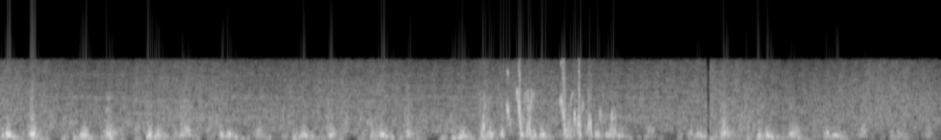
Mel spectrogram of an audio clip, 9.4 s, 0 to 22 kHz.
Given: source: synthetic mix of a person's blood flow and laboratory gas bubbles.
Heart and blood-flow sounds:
Doppler ultrasound of blood flow; precordium
4.78-4.88 s: bubbles
4.99-5.36 s: bubbles
5.58-6.19 s: bubbles
From the record:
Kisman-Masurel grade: 222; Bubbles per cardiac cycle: several, 3 to 8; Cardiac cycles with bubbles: 10 to 50%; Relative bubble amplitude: moderate (0.250 to 0.450); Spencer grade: 2 (many but less than half of the cardiac periods contain bubble signals, singularly or in groups); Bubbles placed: anywhere in the cardiac cycle

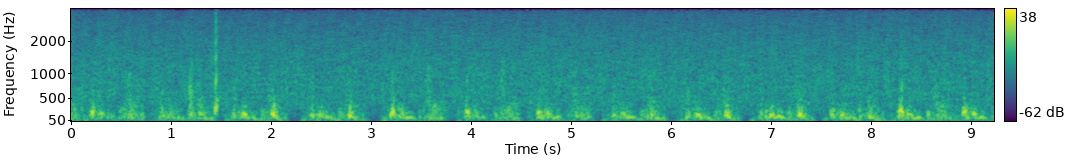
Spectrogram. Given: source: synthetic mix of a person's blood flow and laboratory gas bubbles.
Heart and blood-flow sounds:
Doppler ultrasound of blood flow; precordium
1.17-1.25 s: bubbles
1.42-1.52 s: bubbles
From the record:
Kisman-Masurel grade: 113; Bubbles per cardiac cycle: 1 to 2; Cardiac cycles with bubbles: 1 to 10%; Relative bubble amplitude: loud (0.450 to 0.775); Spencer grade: 1 (occasional bubble signal discernible with the cardiac motion signal, with majority of cardiac periods free of bubbles); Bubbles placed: anywhere in the cardiac cycle

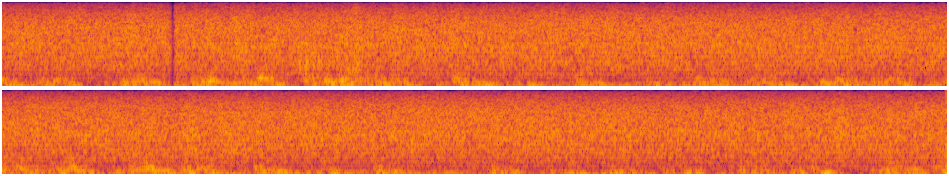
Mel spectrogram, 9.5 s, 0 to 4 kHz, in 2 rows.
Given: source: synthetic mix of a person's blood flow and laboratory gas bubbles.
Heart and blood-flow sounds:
Doppler ultrasound of blood flow; precordium
1.27-1.40 s: bubbles
1.45-1.92 s: bubbles
From the record:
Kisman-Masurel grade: 222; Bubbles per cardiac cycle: several, 3 to 8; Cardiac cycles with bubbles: 10 to 50%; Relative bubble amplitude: moderate (0.250 to 0.450); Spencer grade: 2 (many but less than half of the cardiac periods contain bubble signals, singularly or in groups); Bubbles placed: anywhere in the cardiac cycle

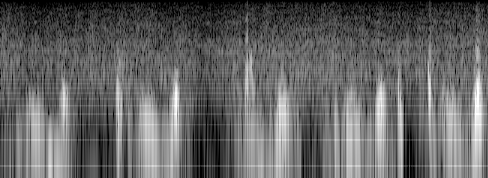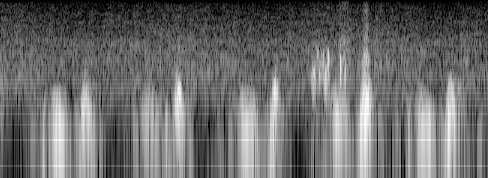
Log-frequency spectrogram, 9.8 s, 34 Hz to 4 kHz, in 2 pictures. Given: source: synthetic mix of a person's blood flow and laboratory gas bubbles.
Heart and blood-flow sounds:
Doppler ultrasound of blood flow; precordium
1.16-1.24 s: bubbles
2.44-2.56 s: bubbles
3.96-4.03 s: bubbles
4.25-4.33 s: bubbles
7.98-8.18 s: bubbles
8.25-8.38 s: bubbles
From the record:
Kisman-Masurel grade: 123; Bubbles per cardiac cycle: 1 to 2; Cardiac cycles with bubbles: 10 to 50%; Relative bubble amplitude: loud (0.450 to 0.775); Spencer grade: 2 (many but less than half of the cardiac periods contain bubble signals, singularly or in groups); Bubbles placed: only in the low amplitude regions of the cardiac cycle

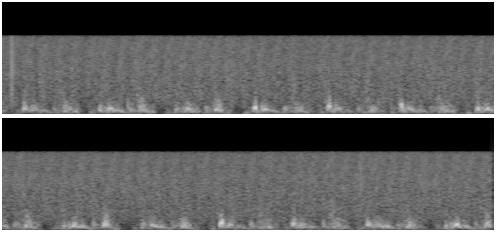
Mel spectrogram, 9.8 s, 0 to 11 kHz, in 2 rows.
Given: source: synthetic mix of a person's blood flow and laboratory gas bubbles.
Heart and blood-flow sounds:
Doppler ultrasound of blood flow; precordium
1.26-1.43 s: bubbles
From the record:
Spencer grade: 1 (occasional bubble signal discernible with the cardiac motion signal, with majority of cardiac periods free of bubbles); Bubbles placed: anywhere in the cardiac cycle

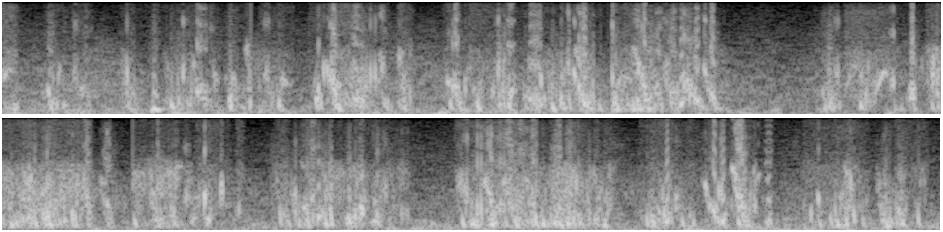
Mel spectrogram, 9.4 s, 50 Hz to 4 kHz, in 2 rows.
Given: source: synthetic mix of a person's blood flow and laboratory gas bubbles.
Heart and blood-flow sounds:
Doppler ultrasound of blood flow; subclavian vein
0.00-0.10 s: bubbles
0.21-0.46 s: bubbles
0.57-1.25 s: bubbles
1.28-1.46 s: bubbles
1.53-2.07 s: bubbles
2.19-3.61 s: bubbles
4.08-5.32 s: bubbles
5.34-5.92 s: bubbles
6.05-6.74 s: bubbles
6.96-7.78 s: bubbles
7.88-8.57 s: bubbles
8.70-9.32 s: bubbles
From the record:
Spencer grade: 4 (maximum detectable bubble signal sounding continuously throughout systole and diastole of every cardiac period, and overriding the amplitude of the normal cardiac signals); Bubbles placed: anywhere in the cardiac cycle

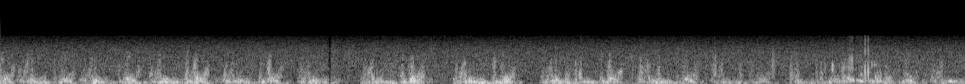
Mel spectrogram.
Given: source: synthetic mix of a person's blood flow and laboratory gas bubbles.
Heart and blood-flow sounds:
Doppler ultrasound of blood flow; precordium
8.28-8.95 s: bubbles
From the record:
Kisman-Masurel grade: 213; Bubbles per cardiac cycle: several, 3 to 8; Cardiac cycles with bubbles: 1 to 10%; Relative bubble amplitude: loud (0.450 to 0.775); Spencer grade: 1 (occasional bubble signal discernible with the cardiac motion signal, with majority of cardiac periods free of bubbles); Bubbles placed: only in the low amplitude regions of the cardiac cycle

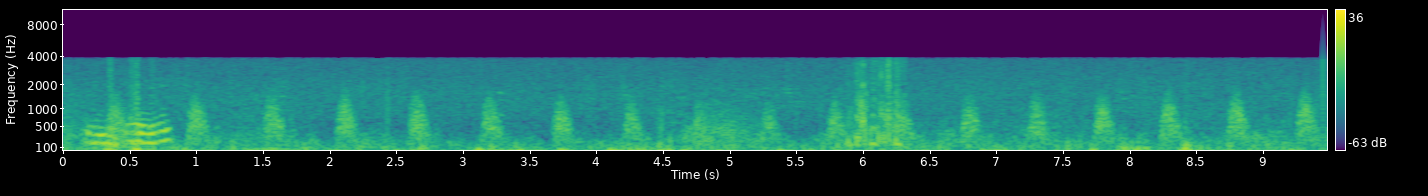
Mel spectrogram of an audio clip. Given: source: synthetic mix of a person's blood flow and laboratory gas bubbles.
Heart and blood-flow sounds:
Doppler ultrasound of blood flow; subclavian vein
5.87-6.36 s: bubbles
From the record:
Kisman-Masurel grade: 211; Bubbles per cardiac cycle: several, 3 to 8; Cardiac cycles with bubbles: 1 to 10%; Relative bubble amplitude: barely perceptible (0.100 to 0.250); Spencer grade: 1 (occasional bubble signal discernible with the cardiac motion signal, with majority of cardiac periods free of bubbles); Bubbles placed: anywhere in the cardiac cycle

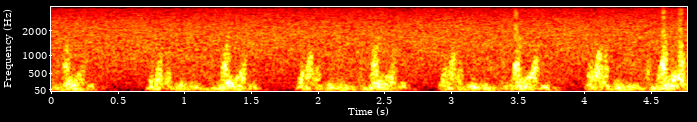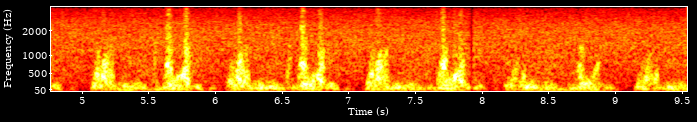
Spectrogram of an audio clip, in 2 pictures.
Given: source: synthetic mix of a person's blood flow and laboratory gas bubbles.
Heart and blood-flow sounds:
Doppler ultrasound of blood flow; precordium
no bubbles
From the record:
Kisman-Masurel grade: 000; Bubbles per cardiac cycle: 0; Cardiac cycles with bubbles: 0%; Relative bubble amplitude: no bubbles discernible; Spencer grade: 0 (complete lack of bubble signals)

